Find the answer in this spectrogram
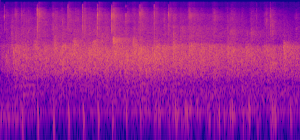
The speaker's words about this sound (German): Ein Applaus für das VOG, die sind auch gekommen.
